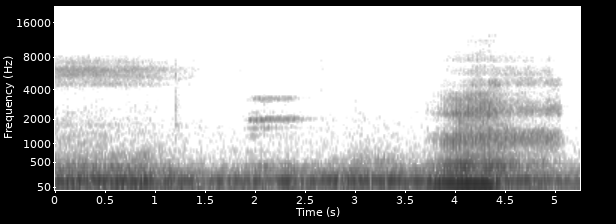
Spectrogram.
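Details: Dog snoring while asleep: a loud, low, rattling snore with a deeper snorting surge near the end.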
